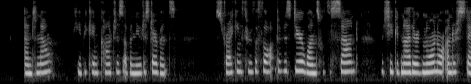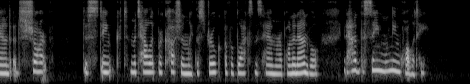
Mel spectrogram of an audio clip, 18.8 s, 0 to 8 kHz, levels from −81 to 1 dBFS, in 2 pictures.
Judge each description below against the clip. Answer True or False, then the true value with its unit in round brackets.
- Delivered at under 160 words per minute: True (150 wpm)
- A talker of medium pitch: False (300 Hz)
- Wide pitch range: False (2.4 semitones)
